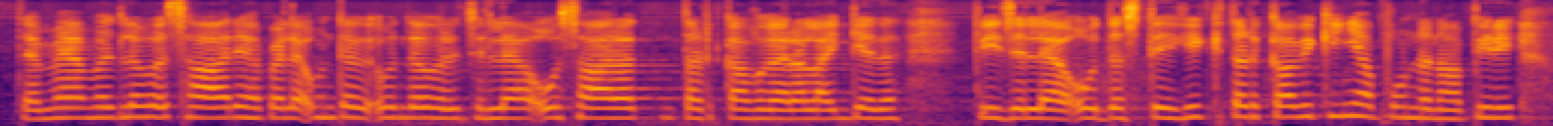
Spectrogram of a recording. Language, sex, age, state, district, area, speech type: Dogri, female, 18-30, Jammu and Kashmir, Kathua, rural, spontaneous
